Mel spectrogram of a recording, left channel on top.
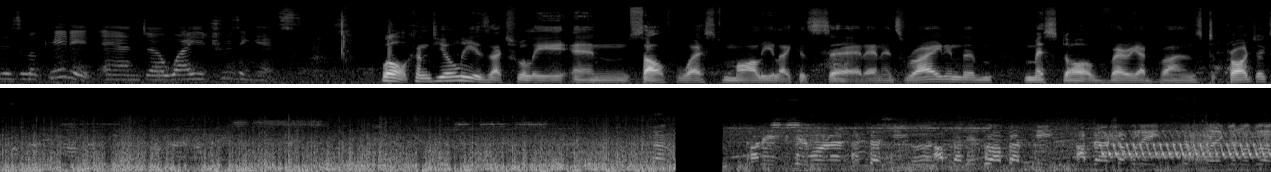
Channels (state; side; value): different; both; correlation -0.01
